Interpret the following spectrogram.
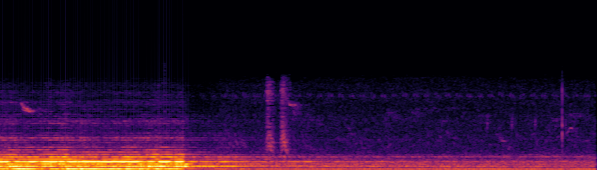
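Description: Muezzin's call to prayer sung through the minaret loudspeaker: one long, slightly wavering note that ends about a second and a half in, leaving a faint steady tone.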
